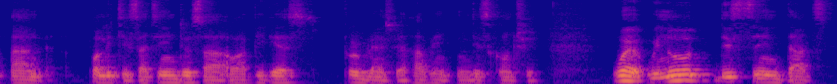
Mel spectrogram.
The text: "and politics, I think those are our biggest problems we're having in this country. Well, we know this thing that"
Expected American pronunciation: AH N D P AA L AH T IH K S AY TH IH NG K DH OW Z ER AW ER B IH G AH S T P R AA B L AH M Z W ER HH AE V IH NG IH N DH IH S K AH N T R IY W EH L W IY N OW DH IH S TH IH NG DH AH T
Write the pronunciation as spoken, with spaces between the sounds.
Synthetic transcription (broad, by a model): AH N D P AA L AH T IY K S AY T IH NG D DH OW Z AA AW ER B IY G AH S T P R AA B L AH M S W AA HH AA V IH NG IH N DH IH S K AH N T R IY W EH L W IY N OW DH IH S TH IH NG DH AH T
